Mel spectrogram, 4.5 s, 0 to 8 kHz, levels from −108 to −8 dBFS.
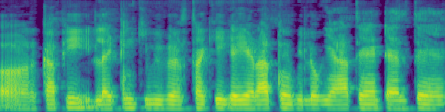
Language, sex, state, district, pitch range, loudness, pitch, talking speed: Hindi, male, Bihar, Purnia, 110-115 Hz, -20 LUFS, 115 Hz, 240 wpm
